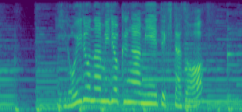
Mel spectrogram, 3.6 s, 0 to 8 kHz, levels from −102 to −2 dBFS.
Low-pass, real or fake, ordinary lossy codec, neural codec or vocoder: 7.2 kHz; real; none; none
